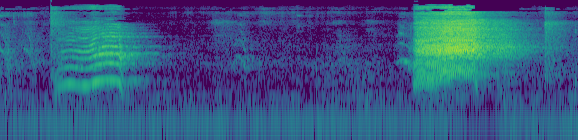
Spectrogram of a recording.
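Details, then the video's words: Parrot kept indoors among other parrots, producing funny noises as they listen: an early wobbling, nasal whine near one second long, a long quiet gap, then a sudden loud rasping screech. "Greta the parrot makes very funny sounds and the rest of the parrots listen."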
